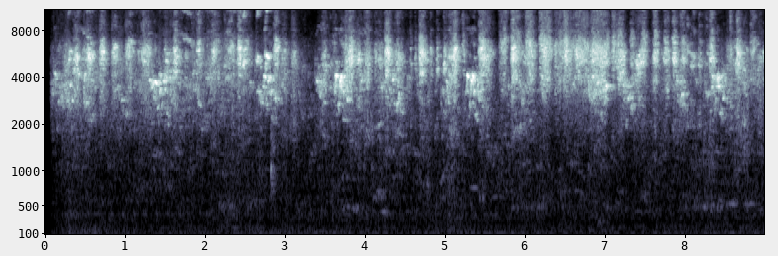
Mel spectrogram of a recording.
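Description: Many budgerigars chatter together in a dense, continuous wash of high twittering and chirps.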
